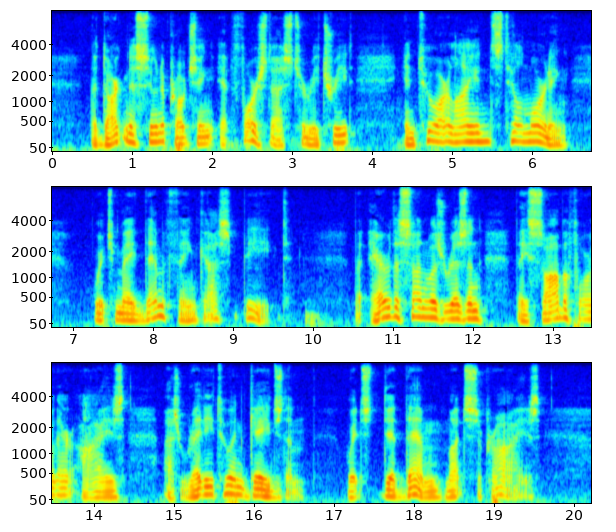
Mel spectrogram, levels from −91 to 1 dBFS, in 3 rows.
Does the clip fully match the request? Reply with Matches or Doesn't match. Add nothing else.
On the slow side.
Matches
